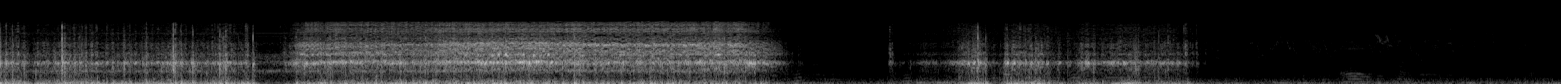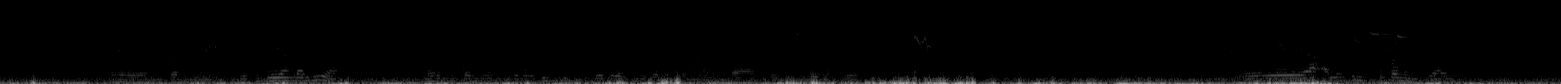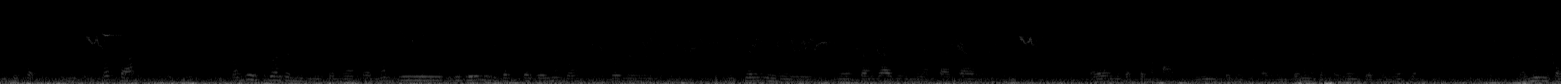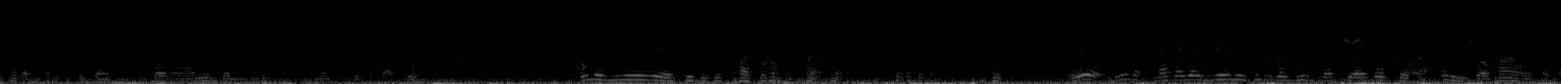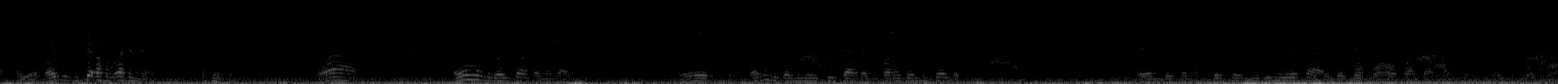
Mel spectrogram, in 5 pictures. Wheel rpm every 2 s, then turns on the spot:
30, 90, 160, 130, 10, 30, 0, 0, 0, 0, 0, 0, 0, 0, 0, 0, 0, 0, 0, 0, 0, 0, 0, 0, 0, 0, 0, 0, 0, 0, 0, 0, 0, 0, 0, 0, 0, 0, 0.
0-2 8-12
